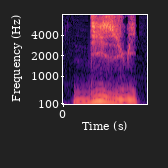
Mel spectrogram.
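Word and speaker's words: dix-huit: So you will make this little link between the two, the liaison. 18, 18, 18.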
